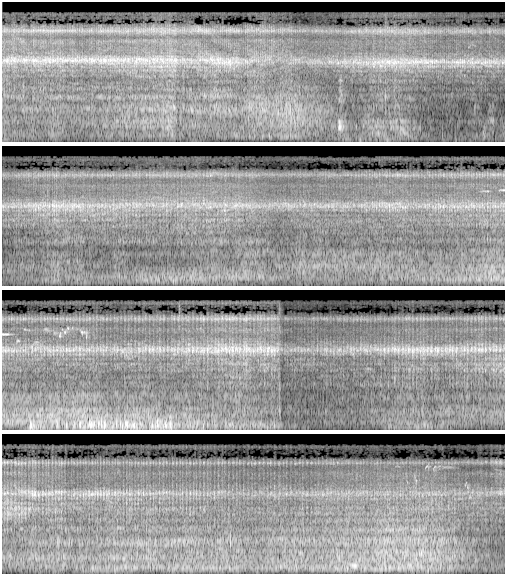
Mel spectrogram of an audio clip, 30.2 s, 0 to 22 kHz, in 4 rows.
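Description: Voices of people talking in the background over the running of a small live-steam garden railway locomotive on 32 mm gauge track. The sound changes abruptly about two-thirds of the way through.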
